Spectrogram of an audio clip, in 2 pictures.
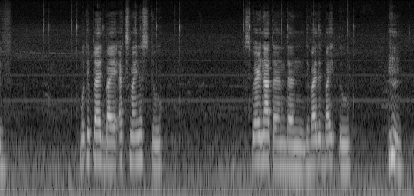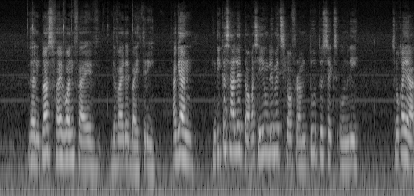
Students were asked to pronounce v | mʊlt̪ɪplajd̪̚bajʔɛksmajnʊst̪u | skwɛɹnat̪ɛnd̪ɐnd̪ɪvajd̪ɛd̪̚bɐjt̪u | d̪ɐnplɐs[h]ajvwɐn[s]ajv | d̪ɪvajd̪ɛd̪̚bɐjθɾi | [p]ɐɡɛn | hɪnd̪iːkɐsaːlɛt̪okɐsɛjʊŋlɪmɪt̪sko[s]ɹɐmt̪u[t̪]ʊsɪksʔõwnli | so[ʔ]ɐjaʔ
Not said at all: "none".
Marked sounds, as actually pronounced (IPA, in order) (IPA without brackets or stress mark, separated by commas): f, f, ʔ, f, t̪, k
